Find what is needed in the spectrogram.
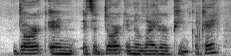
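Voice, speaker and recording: Over noticeable background noise, a woman speaks fairly slowly in a fairly low pitch with lively intonation. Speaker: DIY crafter, video creator. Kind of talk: tutorial. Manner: casual, halting with fillers.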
